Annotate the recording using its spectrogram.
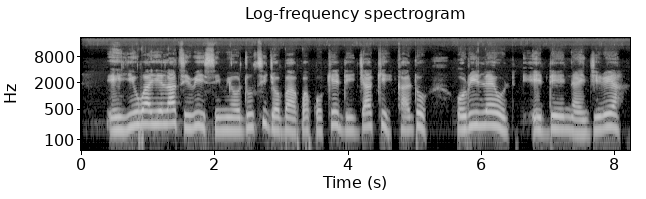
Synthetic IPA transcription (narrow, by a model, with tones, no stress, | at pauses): e˨ji˨˦wa˦je˦la˦ti˧ɾi˦˨sĩ˨mĩ˧ɔ˧dũ˦ti˦˨d͡ʒɔ˧˨ba˨a˨k͡pa˧˨k͡pɔ˨ke˦˨de˨d͡ʒa˦ki˦˨ka˨˧˦do˦˨ | o˧ɾi˦lɛ˦˨ | e˨de˧nã˨i˨d͡ʒi˦ɾi˦a˦˨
